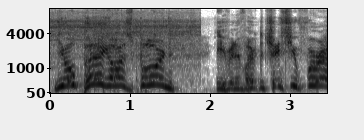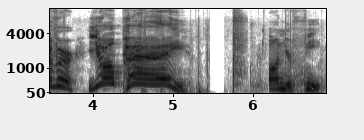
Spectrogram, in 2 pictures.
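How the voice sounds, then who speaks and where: A man voicing a vengeful, furious young superhero in an amateur motion comic, shouting melodramatically over music. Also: extremely high pitch, sing-song, slow pace, creaky, pitched above the performer's own voice, full character voice. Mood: vengeful fury. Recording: music behind the voice.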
